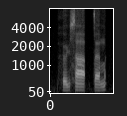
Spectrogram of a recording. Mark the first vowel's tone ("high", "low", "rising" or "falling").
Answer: rising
